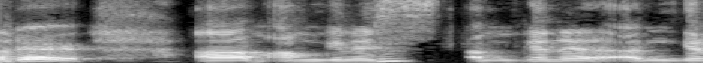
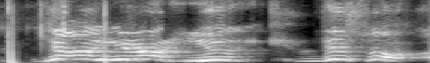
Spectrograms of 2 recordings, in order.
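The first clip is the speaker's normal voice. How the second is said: put-on screaming voice, higher; 11 semitones higher than usual. Doing an impression of Chloe, who screams all the time: Chloe impression, screaming. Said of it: "my impression of Chloe".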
